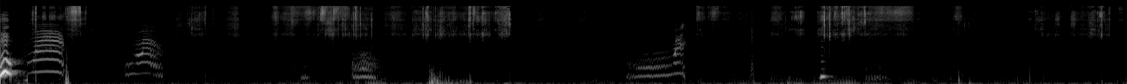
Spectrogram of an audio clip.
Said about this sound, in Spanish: Saluda. Está enojada. Está enojada. Ya, pero igual se escuchó el miau.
